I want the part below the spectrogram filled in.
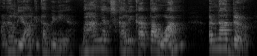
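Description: Preacher in a roomy hall. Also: male voice, high-pitched, a little fast. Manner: lively, shifts between loud and soft, acts out quotes. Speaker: pastor. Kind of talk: sermon. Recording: roomy sound from a distance.

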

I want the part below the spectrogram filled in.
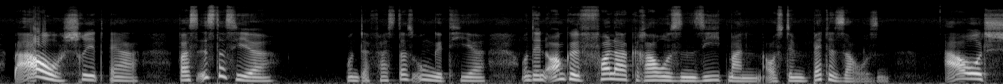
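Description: Slow, dry-voiced woman reading verse. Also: on the low side, dry recording. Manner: lively, animated reading with dramatic emphasis. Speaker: narrator. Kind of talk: storybook reading of rhyming verse.

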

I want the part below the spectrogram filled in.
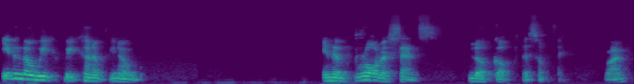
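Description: Low-voiced man with a west of Ireland accent. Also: sing-song, normal speed, darkish tone, highs cut off. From Galway, Ireland. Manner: repeats himself, peppers talk with "you know". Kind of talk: casual philosophical discussion.

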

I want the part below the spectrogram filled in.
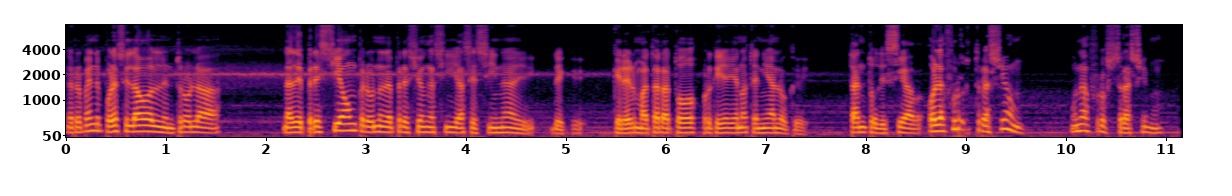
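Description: A man's voice: mid-range voice, a little fast. Laid-back man chatting about films. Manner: relaxed, rambling, hesitant restarts. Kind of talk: casual film review chat.

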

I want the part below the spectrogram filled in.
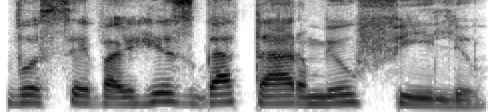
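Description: A storyteller voicing a short old man, a key-shop owner, who speaks calmly and with quiet knowing. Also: fairly high pitch, moderate pace, dry recording, studio quality, natural voice. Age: older. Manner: calm, gently knowing.

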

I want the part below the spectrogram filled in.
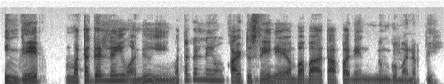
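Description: A man co-hosting a podcast, chatting casually and often pausing on fillers as he searches for words. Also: mid-range voice, animated, no echo. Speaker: podcast co-host. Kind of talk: casual chat.

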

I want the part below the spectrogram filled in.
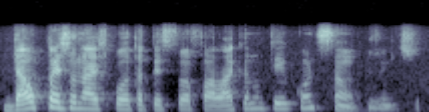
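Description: A young man from Brazil, a podcast host telling a story in casual chat, animated and acting out quotes. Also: high-pitched, very fast, husky.

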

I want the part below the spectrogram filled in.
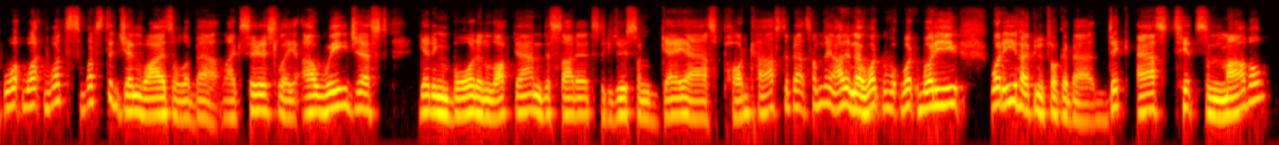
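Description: A young man co-hosting a podcast, joking loudly and crudely, with giggles and stumbling restarts. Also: medium pitch, animated, normal speed, hardly any pauses. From Australia. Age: young adult. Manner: loud, giggly and profane, full of restarts. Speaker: podcast co-host. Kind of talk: casual crude banter.

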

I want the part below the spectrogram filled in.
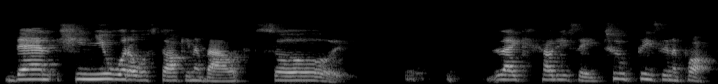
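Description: Italian woman, bright muffled call voice. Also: medium pitch, measured pace. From Italy. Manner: searches for English words, laughs easily. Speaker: guest, workshop co-leader. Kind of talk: casual conversation.

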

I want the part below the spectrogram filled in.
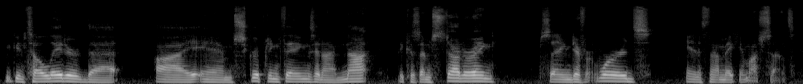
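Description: A man with a mellow, mid-range voice hosts his own solo podcast, talking off the cuff at a moderate pace with no room sound. He sounds nervous, stumbling over words, restarting and saying um often.

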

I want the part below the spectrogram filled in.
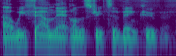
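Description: A middle-aged New Zealander on a podcast tells stories in a casual, conversational way, reflective and earnest, with lots of fillers. His voice is fairly low and fairly quick, and the recording is dry.

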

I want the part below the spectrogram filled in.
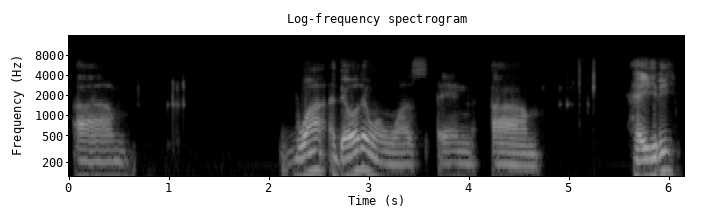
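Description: A man from El Salvador, speaking English with a Salvadoran Spanish accent as a guest chef in an interview, in an earnest, halting way that often repeats words. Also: fairly low pitch, no echo, highs cut off. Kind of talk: casual interview conversation.

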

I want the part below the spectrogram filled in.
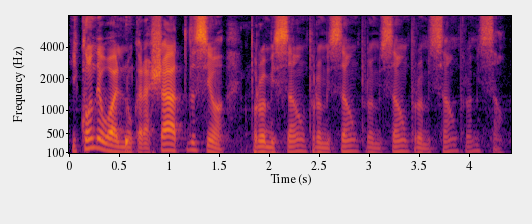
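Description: A man from Brazil, a guest on a podcast, telling a personal story in a casual, animated way and often saying "cara". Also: mid-range voice, fast talker, slight background noise. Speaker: podcast guest, candy entrepreneur.

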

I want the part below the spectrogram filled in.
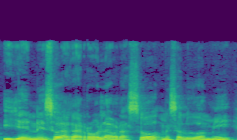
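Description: Fast-talking young Mexican man. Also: fairly high pitch, faint music behind. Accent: Mexican Spanish. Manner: animated storytelling with nervous laughs. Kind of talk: casual chat.

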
